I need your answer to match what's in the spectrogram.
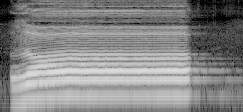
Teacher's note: سامنے والے دانتوں کے نیچے زبان لگانی ہے اور آواز کو موٹا رکھنا ہے، تب ذو پڑھا جائے گا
